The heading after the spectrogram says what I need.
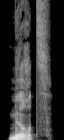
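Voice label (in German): "Mürz" German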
